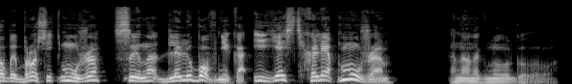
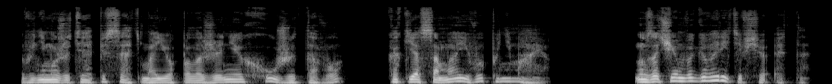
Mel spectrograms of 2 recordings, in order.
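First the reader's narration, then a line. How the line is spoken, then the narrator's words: Quiet. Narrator (Russian): сказала тихо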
